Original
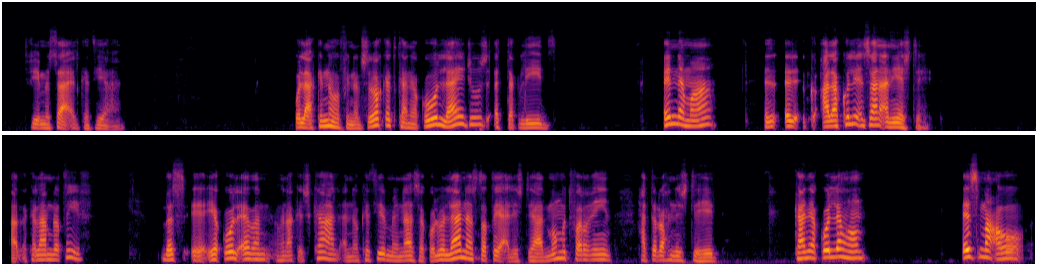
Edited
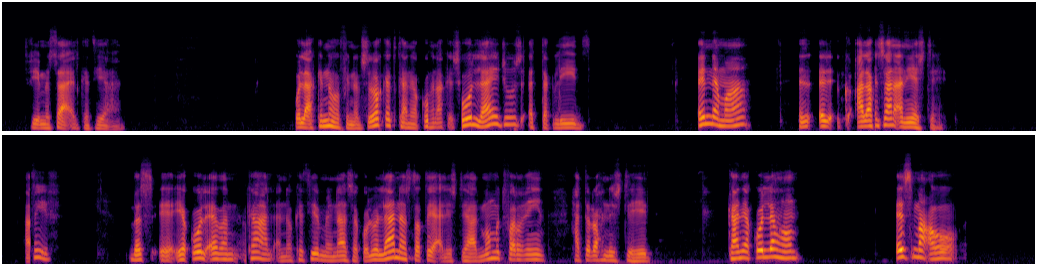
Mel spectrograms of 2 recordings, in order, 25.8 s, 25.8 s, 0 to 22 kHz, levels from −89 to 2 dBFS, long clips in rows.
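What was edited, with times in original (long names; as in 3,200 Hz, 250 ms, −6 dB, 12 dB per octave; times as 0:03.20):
0:10.49–0:10.74: remove
0:13.10–0:13.68: remove
0:16.38–0:16.81: move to 0:05.33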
